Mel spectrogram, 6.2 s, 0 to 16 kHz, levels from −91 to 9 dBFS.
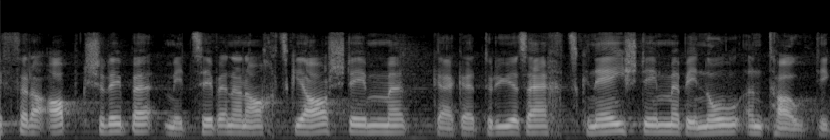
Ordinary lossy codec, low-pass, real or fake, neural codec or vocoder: none; 7.2 kHz; real; none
